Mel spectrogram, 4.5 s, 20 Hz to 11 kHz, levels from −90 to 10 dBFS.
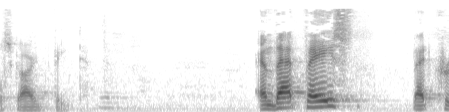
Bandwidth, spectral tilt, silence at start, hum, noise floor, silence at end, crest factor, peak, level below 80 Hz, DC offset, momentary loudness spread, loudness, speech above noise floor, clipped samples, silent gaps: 8.8 kHz; -5.5 dB/octave; 0.05 s; none; -73 dBFS; 0 s; 24 dB; -10 dBFS; -72 dBFS; under 0.1%; 17 LU; -29 LUFS; 44 dB; under 0.1%; none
